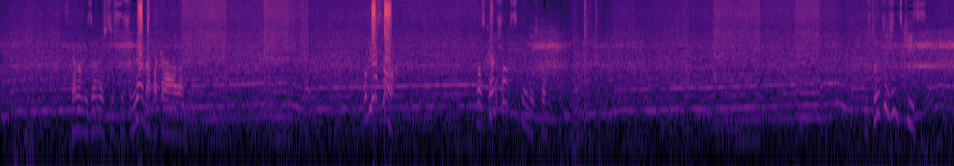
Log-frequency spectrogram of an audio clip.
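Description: Tyres screech through corners.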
